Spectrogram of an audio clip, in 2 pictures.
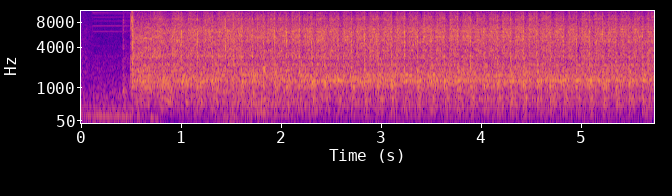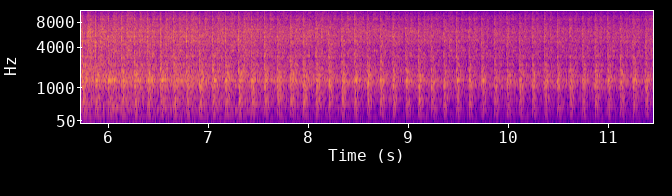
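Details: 2019 SsangYong Rexton Sports after oil cooler replacement (coolant mixed into engine oil) and damper pulley noise fix; catches quickly and settles into a steady, even idle with no knock or rattle.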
